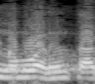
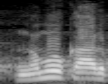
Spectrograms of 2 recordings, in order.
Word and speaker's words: णमोकार: दूसरे लोग नमो अरिहंत बोलेंगे उस पर कोई ऐतराज नहीं करना। वह उनकी परंपरा है। हमारे दिगंबरों को तो मेरा यही आगाज है। कि णमोकार मंत्र है। णमोकार पढ़ें।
